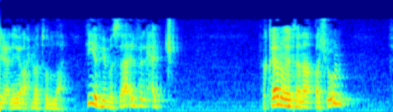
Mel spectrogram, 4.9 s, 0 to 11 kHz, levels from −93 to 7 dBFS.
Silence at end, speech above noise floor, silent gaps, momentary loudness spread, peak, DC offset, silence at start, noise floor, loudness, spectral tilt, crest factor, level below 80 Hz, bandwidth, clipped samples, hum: 0.55 s; 32 dB; none; 17 LU; -6 dBFS; under 0.1%; 0 s; -55 dBFS; -23 LUFS; -7 dB/octave; 18 dB; -60 dBFS; 6.4 kHz; under 0.1%; 60 Hz at -55 dBFS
